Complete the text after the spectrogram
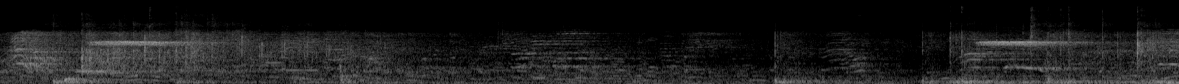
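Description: A referee's whistle blows shrilly in an echoing gym.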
